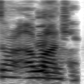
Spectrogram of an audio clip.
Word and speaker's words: Aronchick: Aronchick.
